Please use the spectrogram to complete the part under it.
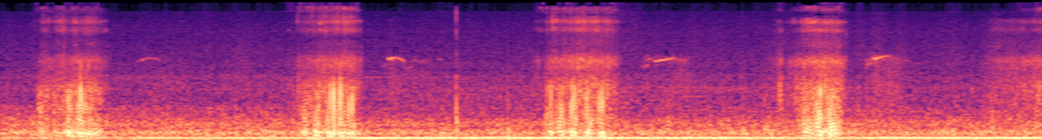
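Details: Teto the pet cat sleeping and snoring indoors: hoarse, airy rasps come roughly every two seconds, four full breaths in succession, with a constant low mains hum underneath and faint faint squeaks between snores.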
